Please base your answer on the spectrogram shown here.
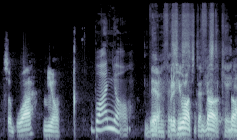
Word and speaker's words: Bouagnon: It's Buo. So, you kind of want to pronounce it BWA and then like the end of like so. So, buoy, but if you want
